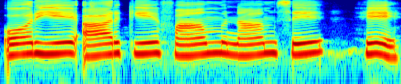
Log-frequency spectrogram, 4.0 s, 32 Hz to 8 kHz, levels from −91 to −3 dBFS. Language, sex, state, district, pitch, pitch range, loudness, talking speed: Hindi, female, Madhya Pradesh, Bhopal, 240 Hz, 225-245 Hz, -11 LUFS, 105 wpm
